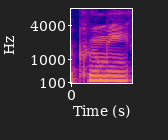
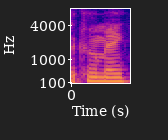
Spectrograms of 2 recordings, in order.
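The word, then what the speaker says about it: okoume: I might say akume or kumi. I think it's pronounced akume, but it ends with an E.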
